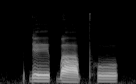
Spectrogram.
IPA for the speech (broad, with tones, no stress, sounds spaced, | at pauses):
ɗ e˦ ɓ a˨ pʰ ʊ˦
